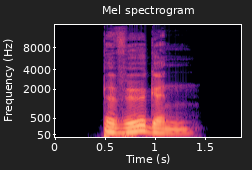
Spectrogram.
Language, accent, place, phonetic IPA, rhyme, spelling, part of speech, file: German, Germany, Berlin, [bəˈvøːɡn̩], -øːɡn̩, bewögen, verb, De-bewögen.ogg
- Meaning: first-person plural subjunctive II of bewegen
